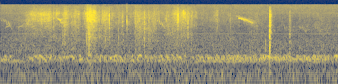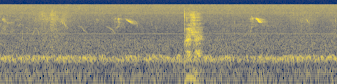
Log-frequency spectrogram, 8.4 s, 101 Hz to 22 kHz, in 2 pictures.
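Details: Lekking black grouse at Elverum, 2008, with 38 males present: a strong continuous bubbling murmur from the massed birds, with breathy hissing bursts near the start and again later, plus faint high chirps.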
